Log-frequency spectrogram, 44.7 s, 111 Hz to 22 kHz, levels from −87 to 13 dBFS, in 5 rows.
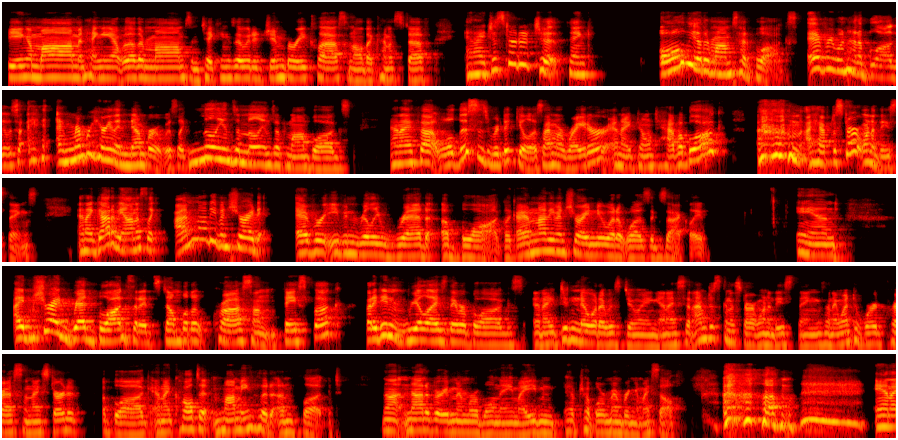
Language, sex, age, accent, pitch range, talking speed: English, female, 20-39, American, 170-240 Hz, 240 wpm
